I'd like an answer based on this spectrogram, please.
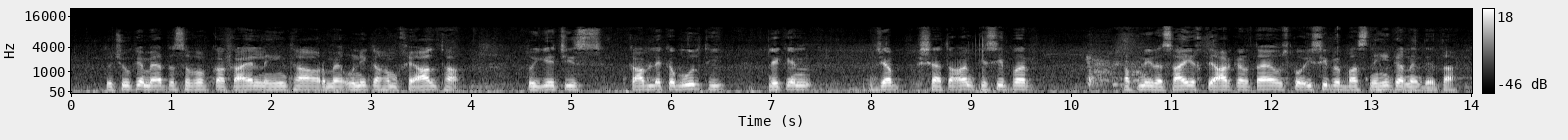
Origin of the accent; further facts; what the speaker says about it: Multan, Punjab, Pakistan; moved away as an adult; میرا تعلق ملتان سے ہے, وہیں کی میری پیدائش ہے اور وہیں عرصہ دراز تک میری رہائش رہی.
